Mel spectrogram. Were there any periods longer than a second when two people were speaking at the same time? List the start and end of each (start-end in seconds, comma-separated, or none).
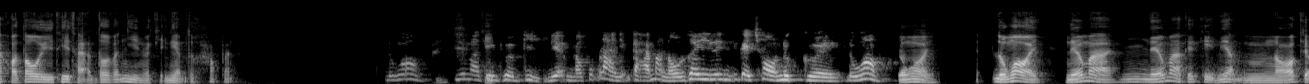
none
